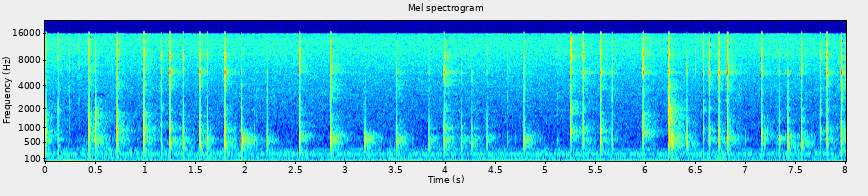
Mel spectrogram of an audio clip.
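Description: Fingertips and short nails tap and scratch the surface and sides of a small, hollow, rectangular brown wooden box with a carved ornamental pattern, held in the hands. Dozens of quick, dry, irregular taps with a woody knock around 500 Hz and bright clicky edges stop almost instantly, with faint scratching and a steady low hum underneath.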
